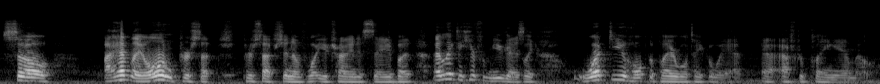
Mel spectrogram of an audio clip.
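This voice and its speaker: A man's voice: mid-range voice, sing-song, a little fast, darkish tone. A man hosting a casual interview chat. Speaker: host. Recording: dull, lo-fi call audio.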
